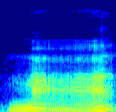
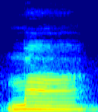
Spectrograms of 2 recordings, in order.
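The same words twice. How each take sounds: First: The pitch dips down then rises. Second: The pitch stays high and level. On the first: "down, up" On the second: "with the flat tone is ma"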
